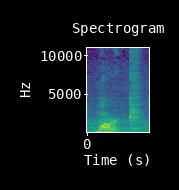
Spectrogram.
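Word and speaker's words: marque: familiar with the term letters of Mark m a r quu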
